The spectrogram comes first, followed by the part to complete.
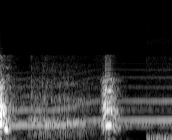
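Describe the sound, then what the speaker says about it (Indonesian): Dog barking and howling sound effect, a short bark burst followed by a sustained tonal howl, a second louder bark in the middle, then the howl fading out, fairly faint overall. "aku mendengar suara gonggongan serta lolongan anjing dari arah belakangku"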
